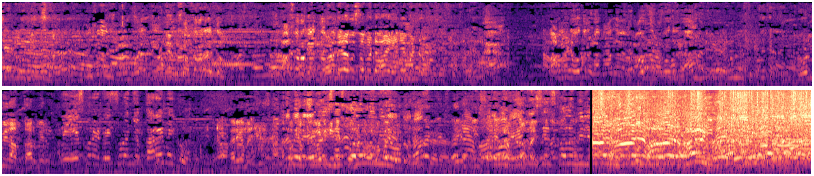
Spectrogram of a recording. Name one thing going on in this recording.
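A crowd of men talks and shouts all around, close by, outdoors.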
